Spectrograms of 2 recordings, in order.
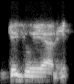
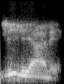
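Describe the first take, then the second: First: The name starts with a hard G sound. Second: The name starts with a soft G sound. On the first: This is how it is usually said in the US. "the way I usually hear it being said in the U S is Gigliani with a strong G" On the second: This is the Italian way to say it. "the Italian way to pronounce it would be Giuliani"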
